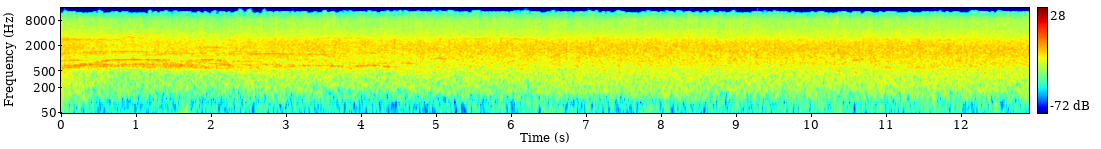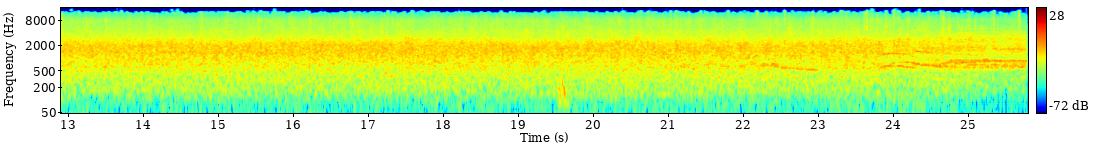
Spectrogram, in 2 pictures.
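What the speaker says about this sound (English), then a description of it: "the First Lady enters the chamber to an applause" Sustained, loud applause from a large crowd fills the House chamber of the U.S. Congress as the First Lady enters before the presidential address, steady clapping with cheering throughout and no pause.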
